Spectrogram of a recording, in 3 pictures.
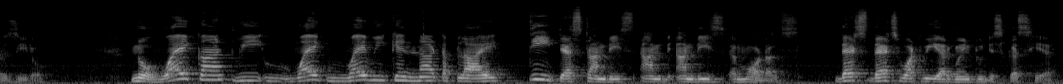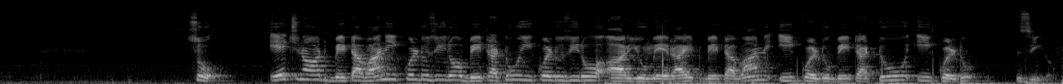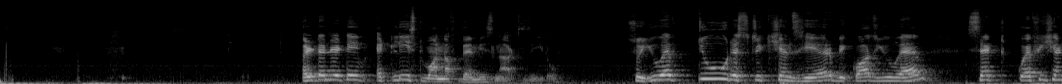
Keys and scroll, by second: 11.7 Down.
